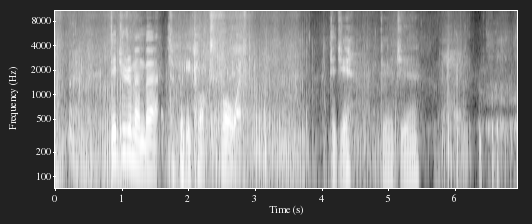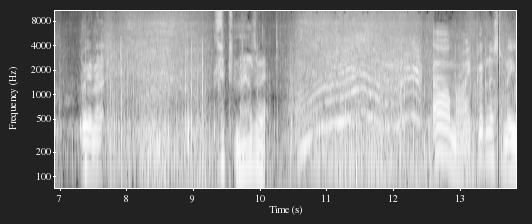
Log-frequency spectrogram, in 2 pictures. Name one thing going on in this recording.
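Tent fabric rustles and flaps as it is handled.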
